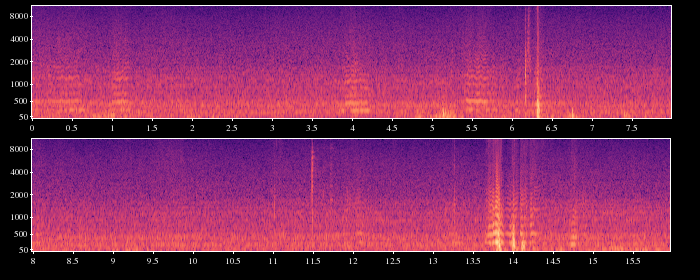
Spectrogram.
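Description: Honey bees buzz steadily around an open hive during a swarm-season inspection, a continuous close drone with a few sharp clicks and knocks from handling the frames, and no voices.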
